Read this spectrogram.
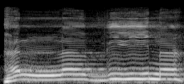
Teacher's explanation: dhi kasrah bertemu ya sukun mat tabi'i, 2 harokat kita panjangkan.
